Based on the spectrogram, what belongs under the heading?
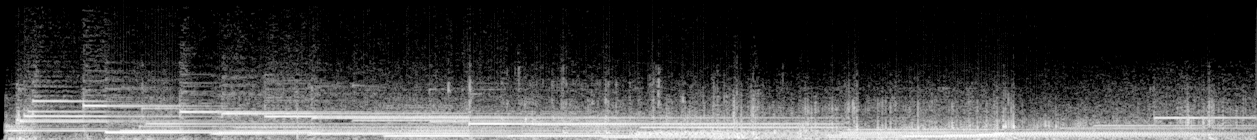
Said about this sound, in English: The sound of good taste. That's Iron City beer pouring cold and clear into a frosty glass.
